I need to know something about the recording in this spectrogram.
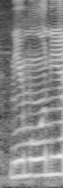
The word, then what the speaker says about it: pneumonia: Speak out the two words from the lesson whose first letter is silent, pneumonia, and n.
